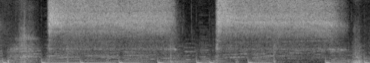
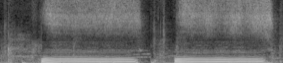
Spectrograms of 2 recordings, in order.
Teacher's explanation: our mouth and tongue stay the same when we pronounce s and z The only difference is our vocal chords are vibrating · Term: voiced and voiceless sounds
